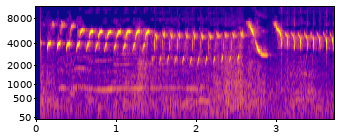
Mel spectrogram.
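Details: Canary singing a rapid, varied song: long trills of high repeated notes, a lower rolling trill beneath, then a sharp downward-sweeping note and another fast trill, no other sounds.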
